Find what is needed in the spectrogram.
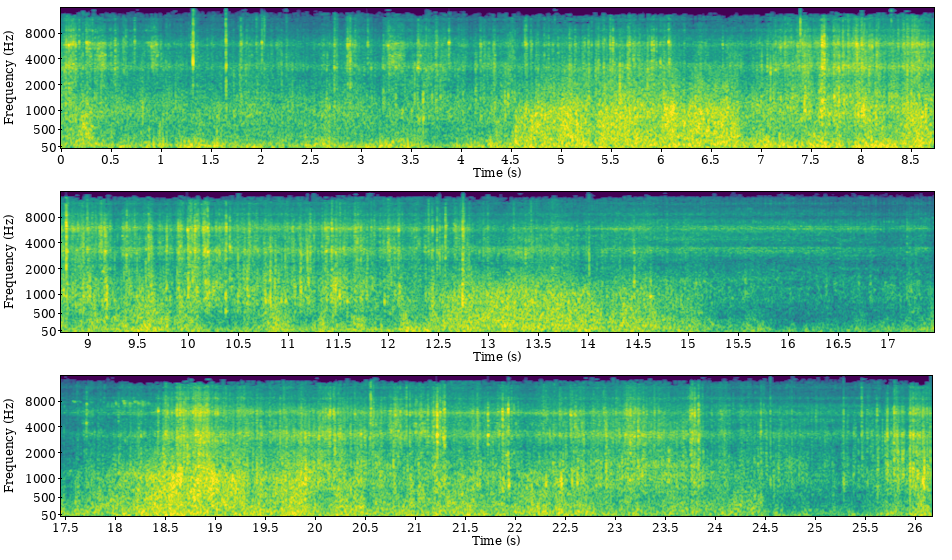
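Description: Downhill mountain bike running fast down a dirt trail: wind rushing over the camera microphone along with the rumble and rattle of tyres and bike over rough ground, swelling and easing with speed and dropping briefly about two thirds of the way through.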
